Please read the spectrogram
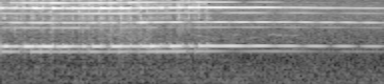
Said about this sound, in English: goes to answer the phone.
